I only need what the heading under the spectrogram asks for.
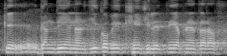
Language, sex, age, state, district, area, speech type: Hindi, male, 60+, Uttar Pradesh, Lucknow, rural, spontaneous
